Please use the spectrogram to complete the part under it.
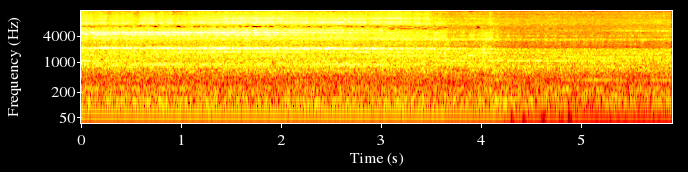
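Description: A steel blade scrapes and pushes wet soil.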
